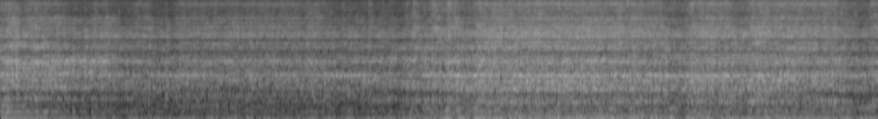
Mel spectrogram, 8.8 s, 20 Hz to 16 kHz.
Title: 2002 Sea Doo Sportster LE (951cc) first start after rebuild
